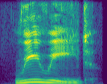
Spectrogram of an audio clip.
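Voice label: "reread", English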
